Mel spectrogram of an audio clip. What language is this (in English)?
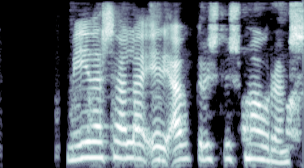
Icelandic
